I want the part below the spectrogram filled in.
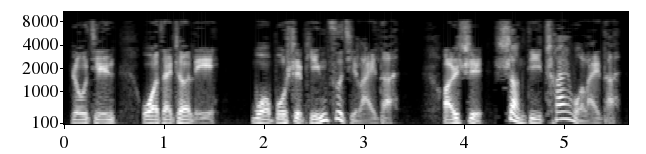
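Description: Earnest, firm male teacher, read by a man with lively, solemn delivery. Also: sits low, moderate pace, breathy edge, no echo, full character voice. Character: calm, authoritative male teacher.

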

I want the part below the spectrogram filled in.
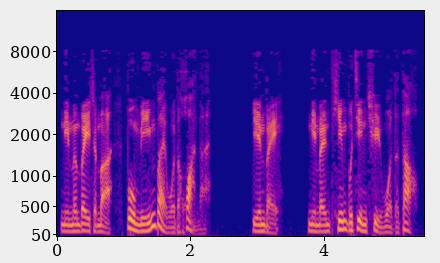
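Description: Earnest, firm male teacher, read by a man with lively, solemn delivery. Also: on the low side, normal speed, dry recording. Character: calm, authoritative male teacher.

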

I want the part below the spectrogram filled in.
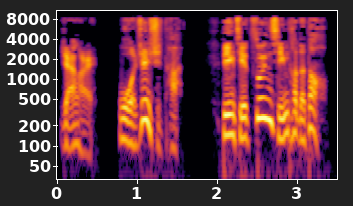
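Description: Earnest, firm male teacher, read by a man with lively, solemn delivery. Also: mid-range voice, moderate pace, breathy edge, no room sound. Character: calm, authoritative male teacher.

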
